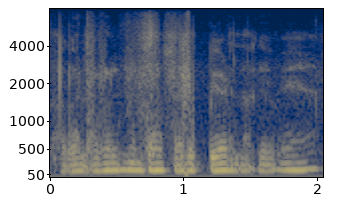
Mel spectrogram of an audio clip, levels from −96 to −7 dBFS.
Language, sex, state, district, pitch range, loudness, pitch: Hindi, male, Bihar, Muzaffarpur, 120-130 Hz, -37 LUFS, 125 Hz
